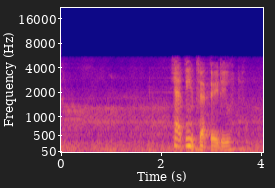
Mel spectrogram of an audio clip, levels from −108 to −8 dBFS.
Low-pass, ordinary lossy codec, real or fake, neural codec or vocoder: 5.4 kHz; none; fake; codec, 16 kHz, 0.5 kbps, FunCodec, trained on LibriTTS, 25 frames a second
